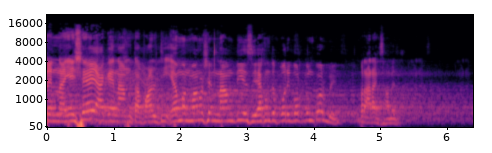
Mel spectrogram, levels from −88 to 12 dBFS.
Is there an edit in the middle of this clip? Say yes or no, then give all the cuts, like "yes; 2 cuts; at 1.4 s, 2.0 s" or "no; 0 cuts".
no; 0 cuts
